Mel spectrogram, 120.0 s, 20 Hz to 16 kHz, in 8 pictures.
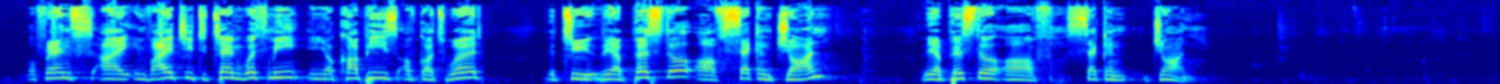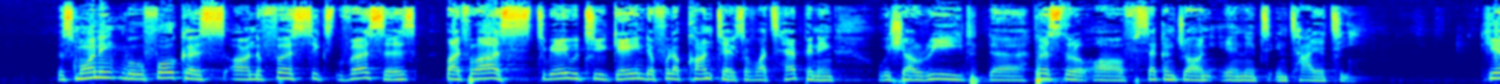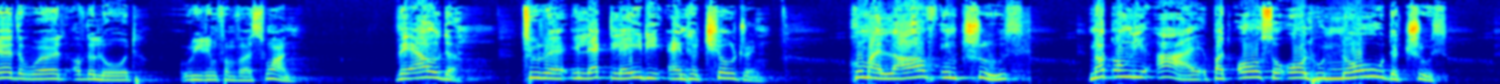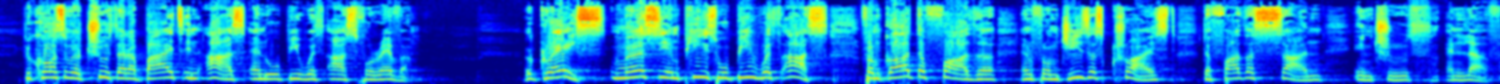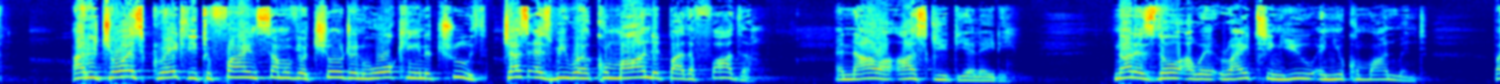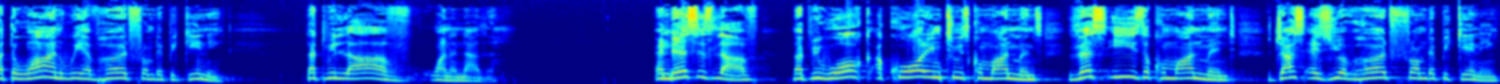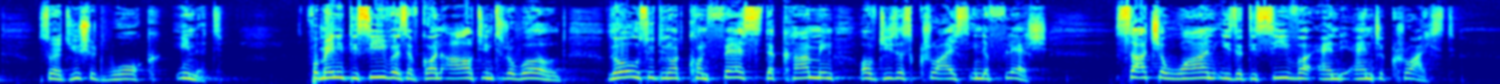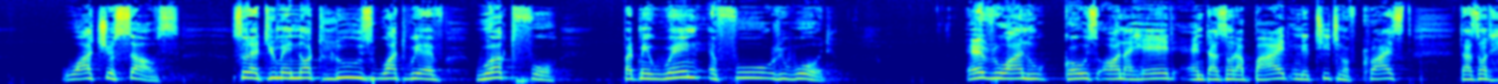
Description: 2 John 1-6 Service Type: Morning Passage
